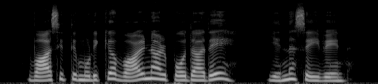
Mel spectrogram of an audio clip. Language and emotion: Tamil, sad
